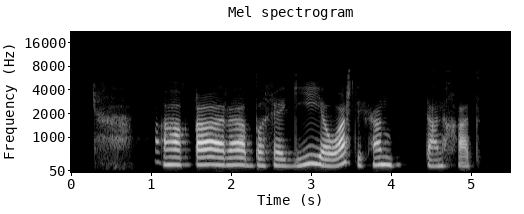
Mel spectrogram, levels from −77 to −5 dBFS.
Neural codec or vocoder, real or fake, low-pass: none; real; 7.2 kHz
